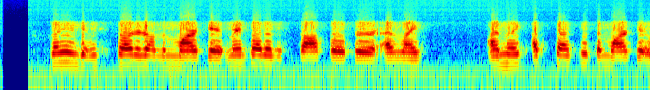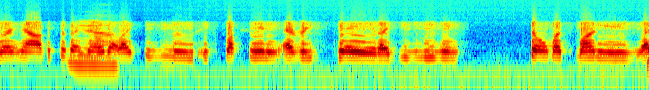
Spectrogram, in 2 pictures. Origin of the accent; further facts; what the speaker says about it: Armenia; Yeah, I'm not Lebanese, though. I'm Armenian.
